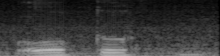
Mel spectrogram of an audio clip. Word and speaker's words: 置く: finger at regular intervals, the word oku would have 2 beats, oku, while oku would have 3 beats, oku. In fact, we can literally say that the latter is a 3-syllable word.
